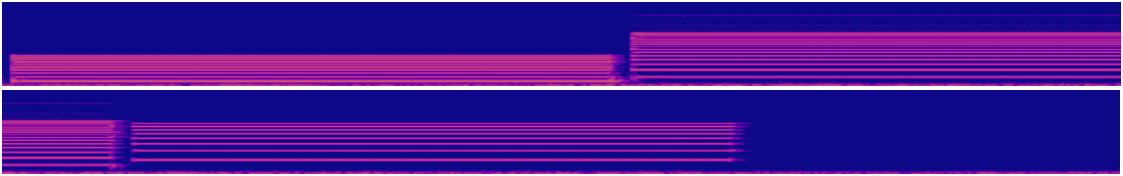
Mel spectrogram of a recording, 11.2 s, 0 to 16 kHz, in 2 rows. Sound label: harm sinus 48kHz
